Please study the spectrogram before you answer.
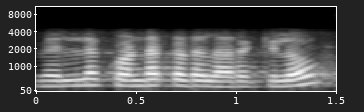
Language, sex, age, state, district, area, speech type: Tamil, female, 45-60, Tamil Nadu, Cuddalore, rural, conversation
